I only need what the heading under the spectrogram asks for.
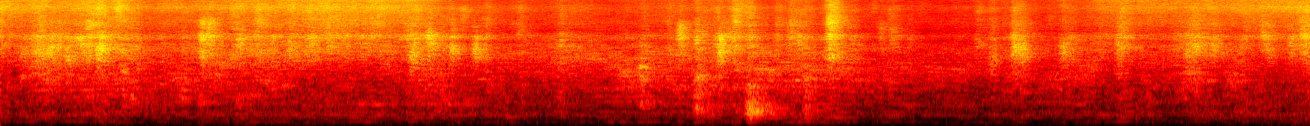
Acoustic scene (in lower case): restroom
